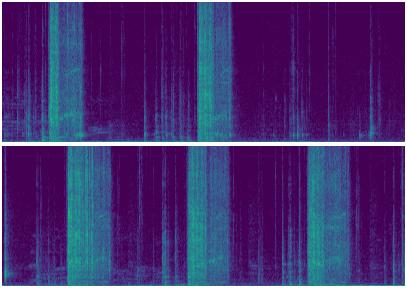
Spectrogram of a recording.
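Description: A power wrench buzzes in short bursts.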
